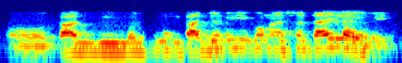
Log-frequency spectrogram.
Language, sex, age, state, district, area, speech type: Bengali, male, 18-30, West Bengal, Uttar Dinajpur, rural, conversation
